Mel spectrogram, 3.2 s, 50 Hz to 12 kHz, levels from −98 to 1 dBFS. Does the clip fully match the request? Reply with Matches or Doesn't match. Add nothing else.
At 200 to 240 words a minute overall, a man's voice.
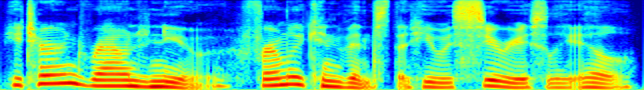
Doesn't match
